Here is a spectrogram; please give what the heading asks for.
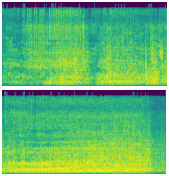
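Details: Cheap buggy's small engine during carb tuning, buzzing hard at full throttle with wavering pitch and a brief early sag; intermittent cutting out at full throttle, likely lean; owner plans to recheck the spark plug and suspects the CDI.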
